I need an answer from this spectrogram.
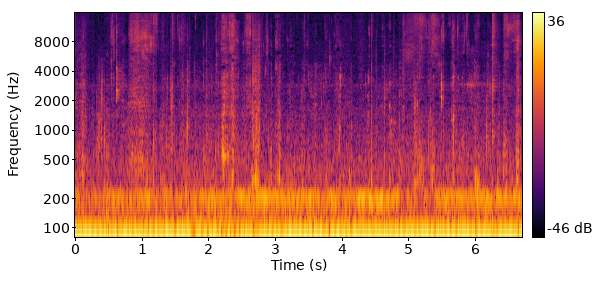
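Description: Close-miked chewing and biting of pan-fried dumplings, with many short sharp mouth clicks and light clicks of wooden chopsticks against a sauce dish. A loud steady low hum runs underneath.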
